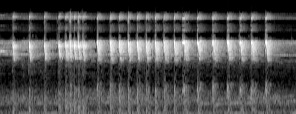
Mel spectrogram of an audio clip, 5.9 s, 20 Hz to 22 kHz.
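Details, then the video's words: Sooty-headed bulbul call used as a lure to attract the bird: strong, high, downslurred chirps, mostly evenly spaced with a rapid trilled cluster near the start, continuing through the whole recording. "suara pikat mp3 untuk burung kutilang sutra/percang"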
